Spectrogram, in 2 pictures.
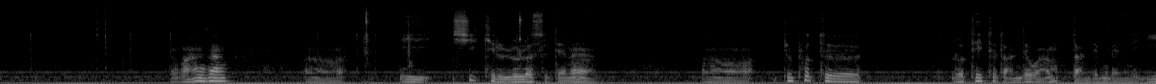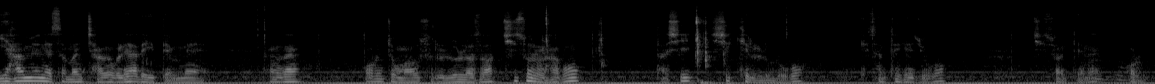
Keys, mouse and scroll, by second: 1.3-5.2 middle drag, 5.2 c, 14.7 middle click, 15.7-17.1 scroll down 2, 17.1 shift+middle click, 17.7-18.2 scroll up 2, 18.2-18.5 scroll down 2.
